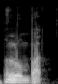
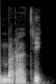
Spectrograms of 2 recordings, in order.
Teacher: Penghilangan fonem en pada morfem men dan pen karena bertemu dengan morfem yang berawalan dengan fonem y, l, r, w, dan nasal seperti n dan eng. Contohnya, men ditambah lompat menjadi melompat.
